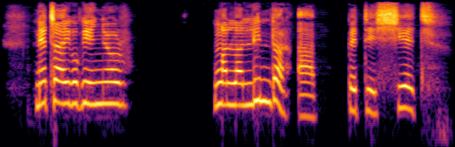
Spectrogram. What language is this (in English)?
Kalenjin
